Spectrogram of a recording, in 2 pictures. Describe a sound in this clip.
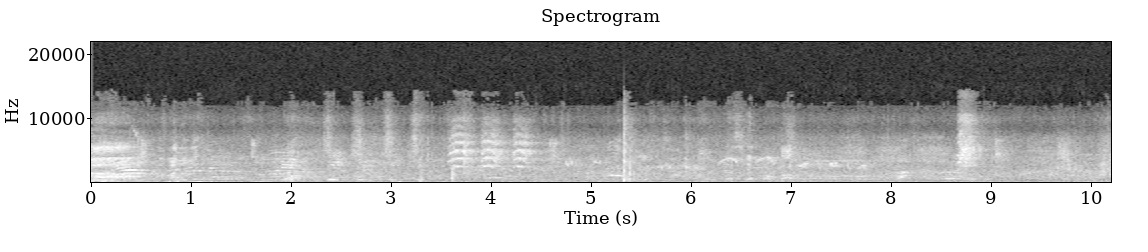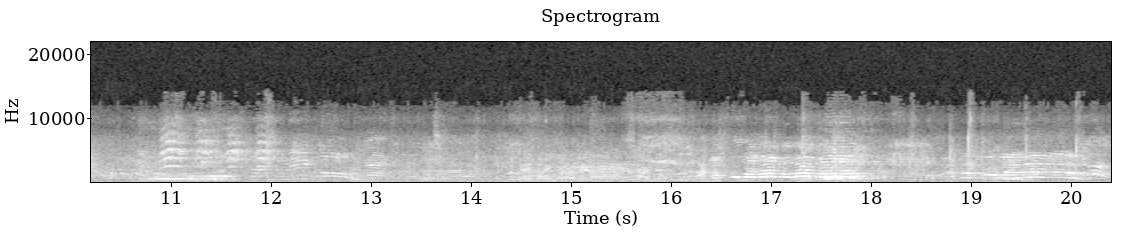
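Young men call out and chatter across an open field.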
